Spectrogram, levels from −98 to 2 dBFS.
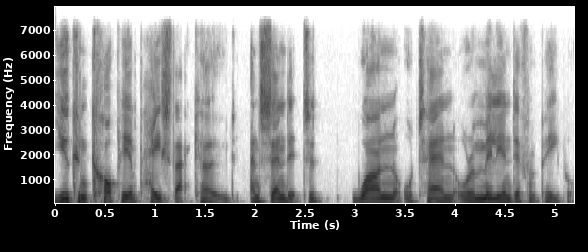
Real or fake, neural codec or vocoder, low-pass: real; none; 7.2 kHz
